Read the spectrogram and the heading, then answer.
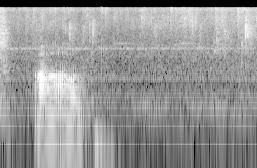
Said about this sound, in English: But yeah, sorry, I'm in the shower if there's any back noise.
